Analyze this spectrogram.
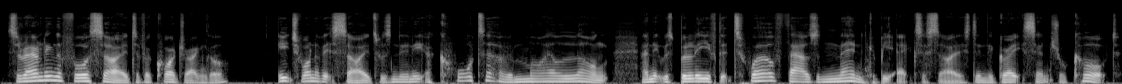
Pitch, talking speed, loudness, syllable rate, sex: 120 Hz, 190 wpm, -18 LUFS, 5.1 syllables/s, male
